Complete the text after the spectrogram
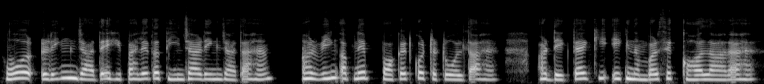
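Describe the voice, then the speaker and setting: Brief: woman storyteller, higher voice, chatty asides, dull lo-fi sound. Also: fairly even intonation, moderate pace, dark tone, no room sound. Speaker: fan fiction narrator. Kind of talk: casual story narration. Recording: dull lo-fi dry recording.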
